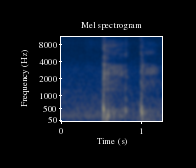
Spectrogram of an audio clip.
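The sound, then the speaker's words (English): A forceful cough followed by a couple of shorter hacking coughs, three bursts in quick succession over about half a second, with no talking. “So, one thing about me, I'm familiar with a cough.”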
